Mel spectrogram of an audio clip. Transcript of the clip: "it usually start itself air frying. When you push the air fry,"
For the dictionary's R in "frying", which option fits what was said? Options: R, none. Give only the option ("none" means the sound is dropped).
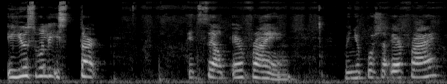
R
